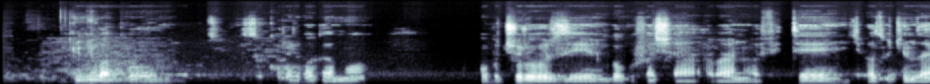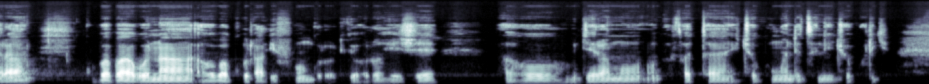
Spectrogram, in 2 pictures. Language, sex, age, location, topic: Kinyarwanda, male, 18-24, Burera, finance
